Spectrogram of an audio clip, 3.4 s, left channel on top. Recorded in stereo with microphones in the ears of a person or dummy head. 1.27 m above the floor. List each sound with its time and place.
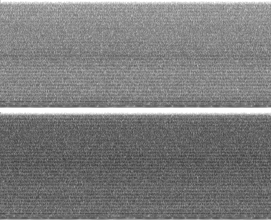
0.0 s a drone: 55° right (ahead or behind)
